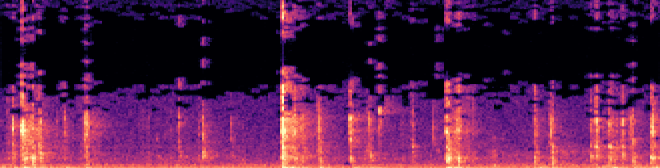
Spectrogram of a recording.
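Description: Someone types code on a computer keyboard, short irregular bursts of soft key clicks with a few heavier taps, close and quiet, no voices.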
